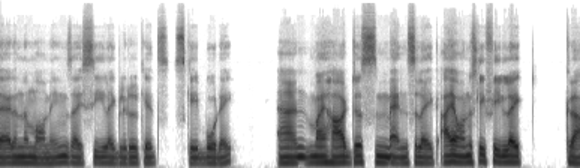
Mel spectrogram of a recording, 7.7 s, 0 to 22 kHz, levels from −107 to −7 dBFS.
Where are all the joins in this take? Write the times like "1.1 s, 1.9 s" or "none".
none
